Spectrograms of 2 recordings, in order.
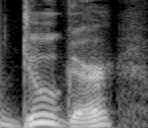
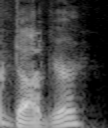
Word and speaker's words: Dugger: of the line Kyle duger or Dugger either pronunciation fine we want to be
